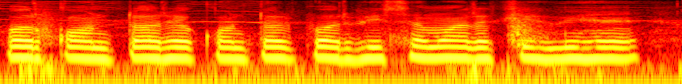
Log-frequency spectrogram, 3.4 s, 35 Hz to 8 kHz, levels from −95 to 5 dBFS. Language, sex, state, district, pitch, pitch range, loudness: Hindi, male, Jharkhand, Deoghar, 190 Hz, 185-195 Hz, -14 LUFS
